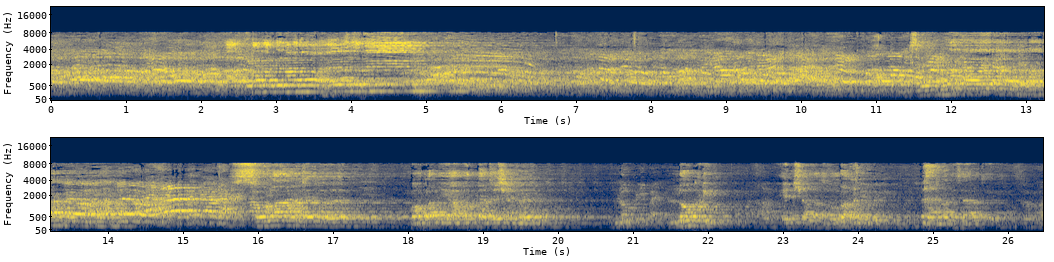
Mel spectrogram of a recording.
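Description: A man speaks with fervour into a microphone over loudspeakers.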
